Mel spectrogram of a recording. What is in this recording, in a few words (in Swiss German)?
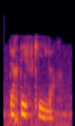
"tiefkieller", alsace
